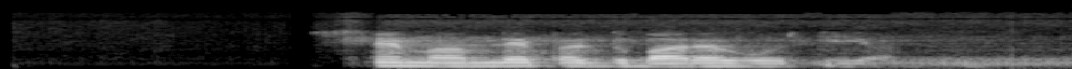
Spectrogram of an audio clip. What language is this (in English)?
Urdu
